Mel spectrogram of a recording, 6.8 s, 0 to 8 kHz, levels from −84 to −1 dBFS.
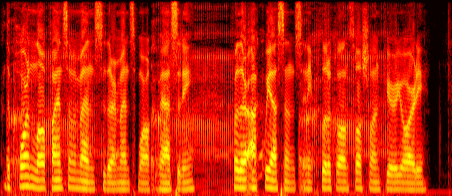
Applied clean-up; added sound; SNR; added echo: none; Burping, eructation; 14 dB; none.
